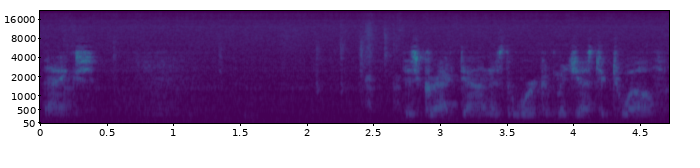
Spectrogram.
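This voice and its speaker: A man playing a stoic, terse secret agent in a video game, speaking in a flat, deadpan way. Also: very deep voice, slow pace, distant mic, a little hiss or hum, heavily acted. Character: stoic gravel-low male secret agent, questioning locals.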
